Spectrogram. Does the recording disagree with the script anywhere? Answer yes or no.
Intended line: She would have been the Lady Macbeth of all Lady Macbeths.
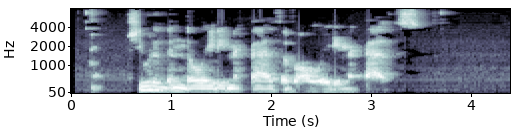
no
